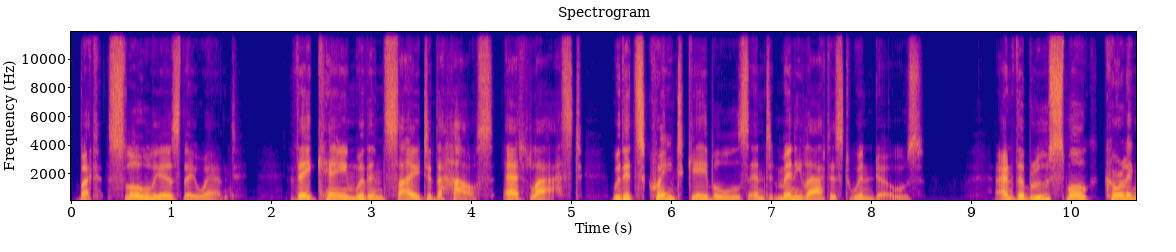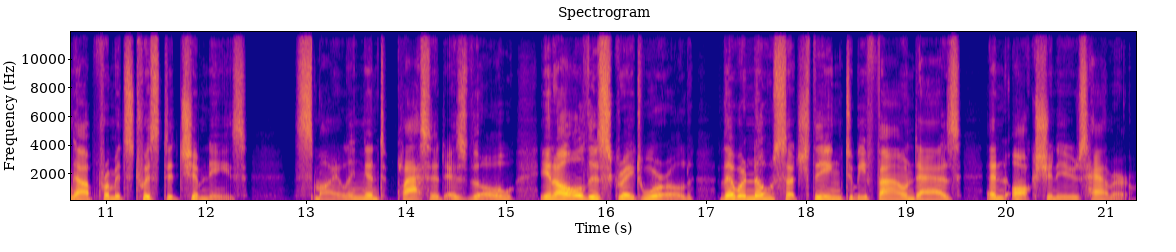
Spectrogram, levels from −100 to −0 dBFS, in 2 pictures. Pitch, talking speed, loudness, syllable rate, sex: 135 Hz, 145 wpm, -23 LUFS, 4.0 syllables/s, male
